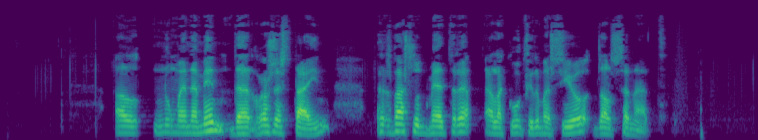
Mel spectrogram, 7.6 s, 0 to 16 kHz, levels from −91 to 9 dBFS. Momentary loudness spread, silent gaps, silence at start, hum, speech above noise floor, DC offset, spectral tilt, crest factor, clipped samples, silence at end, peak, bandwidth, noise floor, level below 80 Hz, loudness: 13 LU; none; 1.15 s; none; 56 dB; under 0.1%; -5.5 dB/octave; 22 dB; under 0.1%; 1.1 s; -2 dBFS; 11.5 kHz; -78 dBFS; -70 dBFS; -22 LUFS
